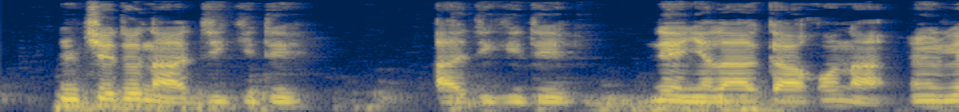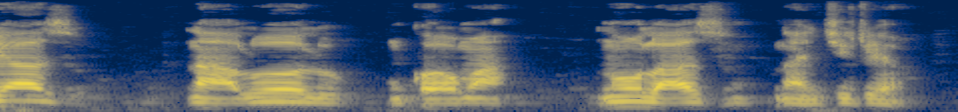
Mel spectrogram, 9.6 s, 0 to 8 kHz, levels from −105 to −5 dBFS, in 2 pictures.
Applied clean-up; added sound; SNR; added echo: classical method WPE with log-MMSE.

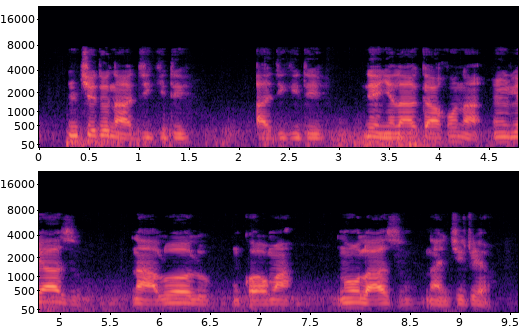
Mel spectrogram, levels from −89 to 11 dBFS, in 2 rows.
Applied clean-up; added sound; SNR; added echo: none; Thunder; 14 dB; reverberation time 0.3 s.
